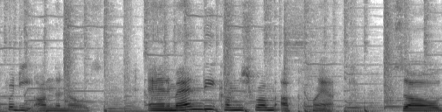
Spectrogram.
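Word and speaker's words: Mehndi: And it sounded weird when I said that because here in like my house we say Mehendi, but apparently it's pronounced Mehendi, so whatever, I'm calling it Mehendi.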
